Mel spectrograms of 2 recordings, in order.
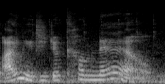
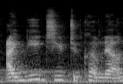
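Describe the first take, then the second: First: "I need you to come now" with NEED and COME lifted, falling end; content-word stress. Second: "I need you to come now" level, every word equal; even beat through "I need you to come now"; flat stress. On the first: Teaching stress, content words raised in "I need you to come now". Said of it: "Les mots que j'ai appelés les content words". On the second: Wrong example for learners, flat and unstressed. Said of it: "Non, c'est très flat". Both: Shown as a demonstration.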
